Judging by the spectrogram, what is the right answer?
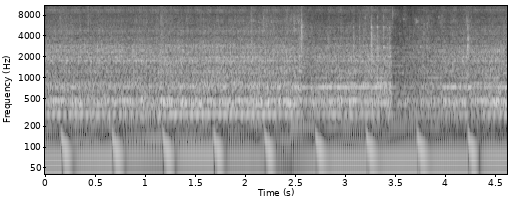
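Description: Drill press running, its bit cutting into square metal pipe held in a vise, with a steady motor hum and the rough grind of the cut. Background music with a steady kick-drum beat about twice a second plays over it.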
